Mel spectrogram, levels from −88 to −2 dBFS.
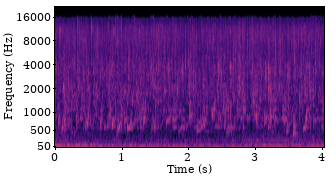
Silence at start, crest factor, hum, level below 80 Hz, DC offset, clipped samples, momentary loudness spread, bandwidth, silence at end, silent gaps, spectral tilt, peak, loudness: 0 s; 20 dB; none; -54 dBFS; under 0.1%; under 0.1%; 2 LU; 17 kHz; 0 s; none; -0.5 dB/octave; -22 dBFS; -40 LUFS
